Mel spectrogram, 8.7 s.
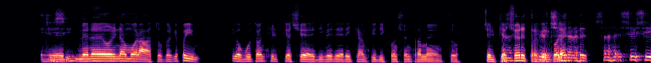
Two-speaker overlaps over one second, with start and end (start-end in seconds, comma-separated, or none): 6.7-7.9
